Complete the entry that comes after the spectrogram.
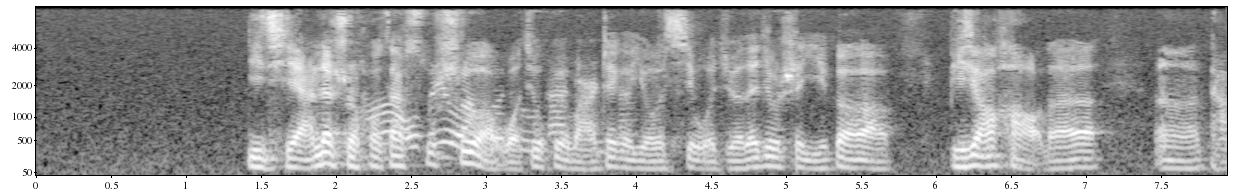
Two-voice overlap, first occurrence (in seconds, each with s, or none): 2.2 s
